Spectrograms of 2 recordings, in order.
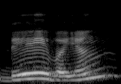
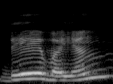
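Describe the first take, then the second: No difference in how they are said.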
